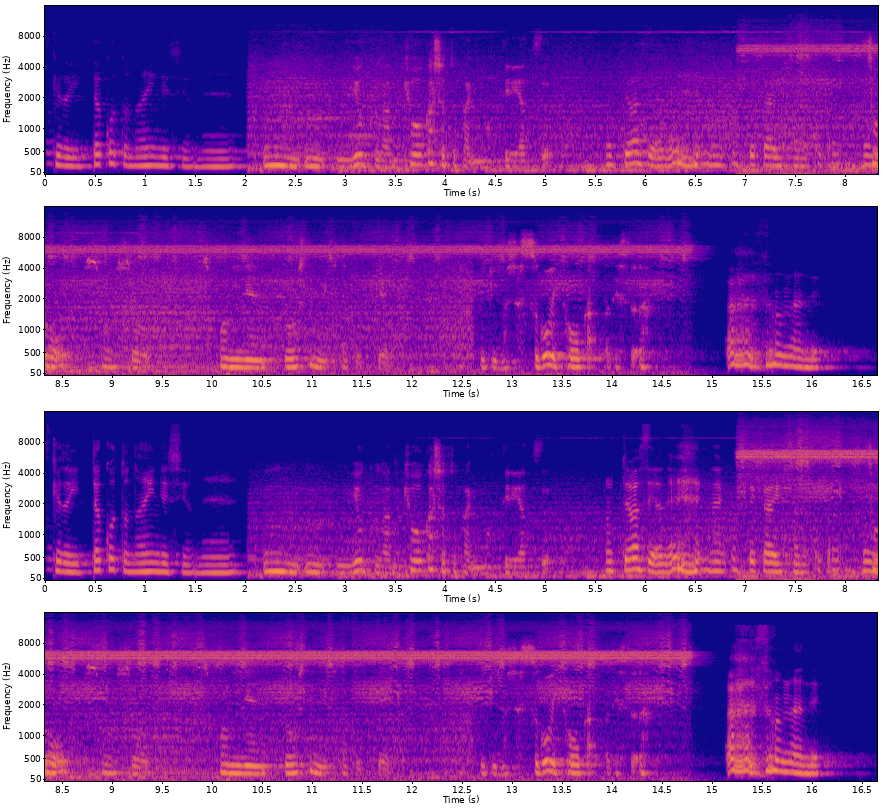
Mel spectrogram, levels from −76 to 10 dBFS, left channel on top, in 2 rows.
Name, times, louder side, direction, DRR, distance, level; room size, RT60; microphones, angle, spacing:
voice 1, 0.0-2.0 5.6-8.6 15.1-16.1, right 3 dB, 75° right, 14 dB, 0.5 m, -22 dB
sound 1, 2.0-12.6, left 3 dB, 70° left, 0.8 m, -32 dB
voice 2, 2.2-5.1 8.2-9.4 9.9-14.4, equal, 5° left, 9 dB, 0.5 m, -24 dB
sound 2, 6.9-14.8, right 7 dB, 35° right, 0.9 m, -25 dB
26.5 x 21.0 x 2.3 m, 1.3 s
head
